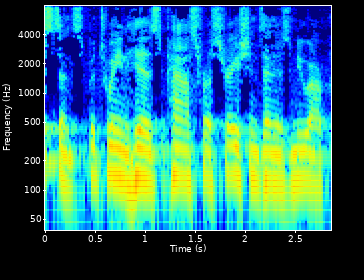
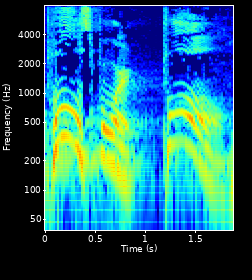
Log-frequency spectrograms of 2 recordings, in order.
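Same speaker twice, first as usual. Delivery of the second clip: a farmer urging his horse on, mock yelling higher; 8 semitones higher, much slower than usual. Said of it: "Farmer yelled".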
